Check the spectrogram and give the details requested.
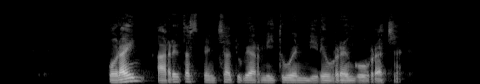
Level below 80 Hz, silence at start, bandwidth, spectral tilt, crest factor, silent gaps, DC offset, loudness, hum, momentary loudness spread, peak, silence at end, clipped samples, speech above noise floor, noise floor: -58 dBFS; 1.1 s; 11.5 kHz; -6 dB/octave; 26 dB; none; under 0.1%; -26 LUFS; none; 11 LU; -2 dBFS; 0.8 s; under 0.1%; 57 dB; -83 dBFS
